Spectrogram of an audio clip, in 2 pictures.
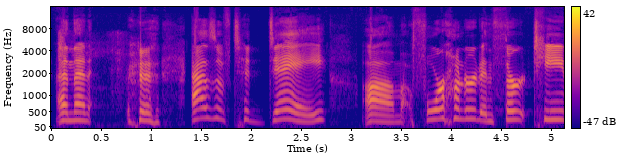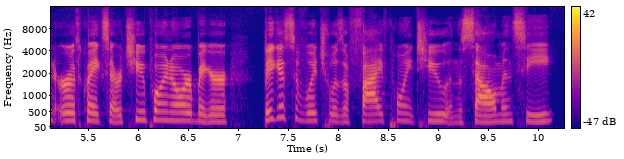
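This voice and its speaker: A woman's voice: a little high, a little slow, fairly bright tone, clear, resonant tone, no room sound. Casual chatty woman hosting, dry close sound. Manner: chatty, informal, addresses listeners as guys. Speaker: podcast host. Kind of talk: casual news rundown and chat.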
